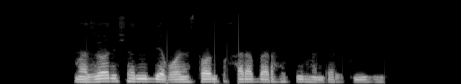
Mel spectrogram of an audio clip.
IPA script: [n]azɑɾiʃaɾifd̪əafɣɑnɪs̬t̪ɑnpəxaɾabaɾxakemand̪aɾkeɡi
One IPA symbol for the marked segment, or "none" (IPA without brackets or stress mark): m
